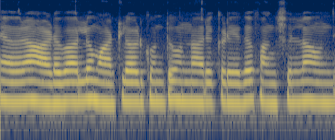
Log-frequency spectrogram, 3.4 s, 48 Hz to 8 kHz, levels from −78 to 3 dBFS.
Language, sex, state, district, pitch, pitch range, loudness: Telugu, female, Andhra Pradesh, Visakhapatnam, 200 Hz, 195-205 Hz, -15 LUFS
